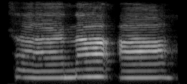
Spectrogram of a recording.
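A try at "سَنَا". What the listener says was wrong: Tanya tidak dipanjangkan.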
